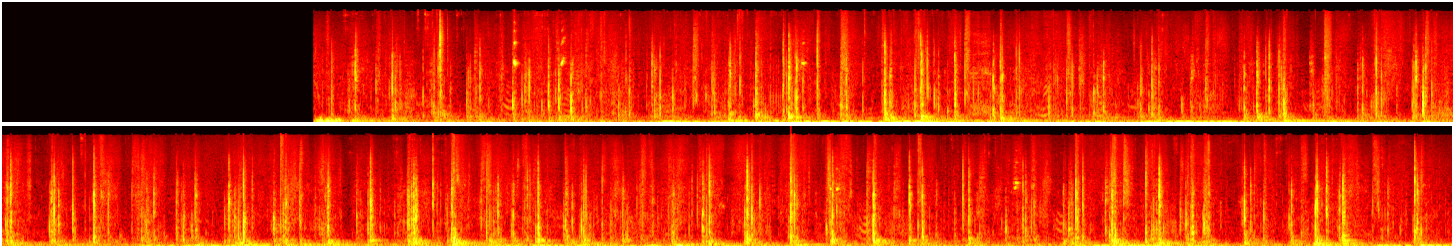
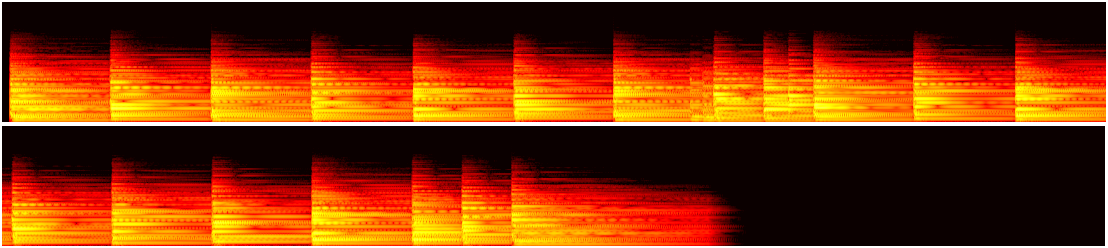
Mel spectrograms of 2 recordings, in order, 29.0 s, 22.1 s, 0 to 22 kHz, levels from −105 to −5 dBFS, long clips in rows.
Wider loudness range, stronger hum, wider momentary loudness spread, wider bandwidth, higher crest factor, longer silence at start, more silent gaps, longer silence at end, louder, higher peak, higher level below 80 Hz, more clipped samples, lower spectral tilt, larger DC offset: first, 6 LU vs 3 LU; neither; about the same, 13 LU vs 13 LU; first, 17 kHz vs 5.4 kHz; first, 32 dB vs 20 dB; first, 3.1 s vs 0.05 s; neither; second, 0 s vs 4.2 s; about the same, -32 LUFS vs -30 LUFS; first, 0 dBFS vs -12 dBFS; first, -40 dBFS vs -58 dBFS; neither; second, -3.5 dB/octave vs -10 dB/octave; neither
